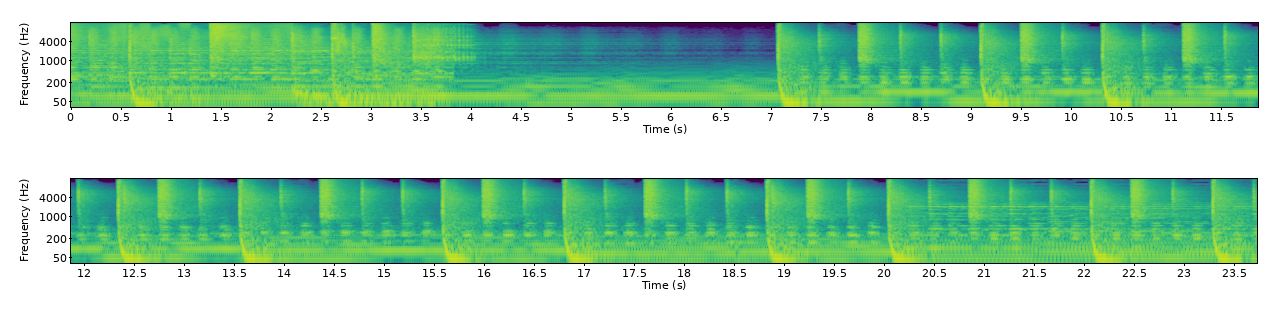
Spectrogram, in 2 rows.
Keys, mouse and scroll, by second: 1.1 click, 3.6 click, 4.3 click, 4.6 alt+shift+click, 5.9 alt+scroll up 2, 7.5 click, 12.4 alt+click, 13.7 click, 21.0 ctrl+z, 21.6 click, 23.1 click, 23.5 alt+click.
